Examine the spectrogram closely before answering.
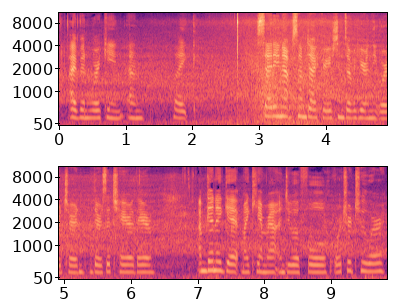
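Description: With noticeable background noise and a dry sound with no echo, a woman talks at a fairly quick pace in a monotone, flat intonation. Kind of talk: casual vlog chat. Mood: relaxed, laughing. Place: garden. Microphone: phone near.

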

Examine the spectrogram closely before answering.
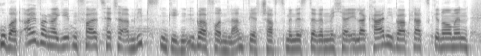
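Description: Against noticeable background noise, a man with a high pitch speaks at a moderate pace with ordinary pitch variation. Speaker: TV news reporter. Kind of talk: news report narration.

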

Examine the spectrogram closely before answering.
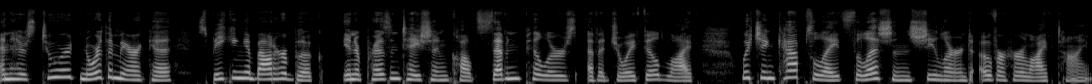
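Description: A woman's unremarkable speaking voice, fairly high in pitch, with lively intonation at a moderate pace, dry and close with no echo on a very clean recording with a silent background. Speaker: podcast host. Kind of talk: interview.

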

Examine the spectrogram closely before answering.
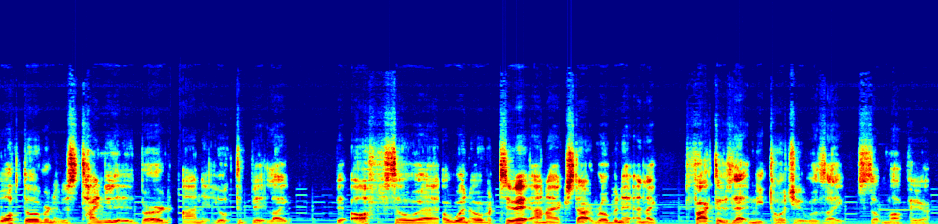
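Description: In an Irish accent, the speaker talks at a very fast pace with lively intonation over faint background music. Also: man, medium pitch for a man. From Ireland. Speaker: vlogger. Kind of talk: casual talk to camera. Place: home room. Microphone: webcam.

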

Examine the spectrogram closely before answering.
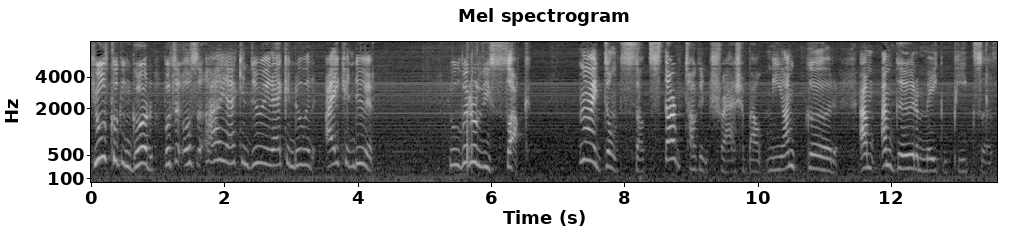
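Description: Over clear background noise, a woman uses a put-on character voice, pitched high and delivered at a fairly slow pace. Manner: defensive, dismissive.

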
